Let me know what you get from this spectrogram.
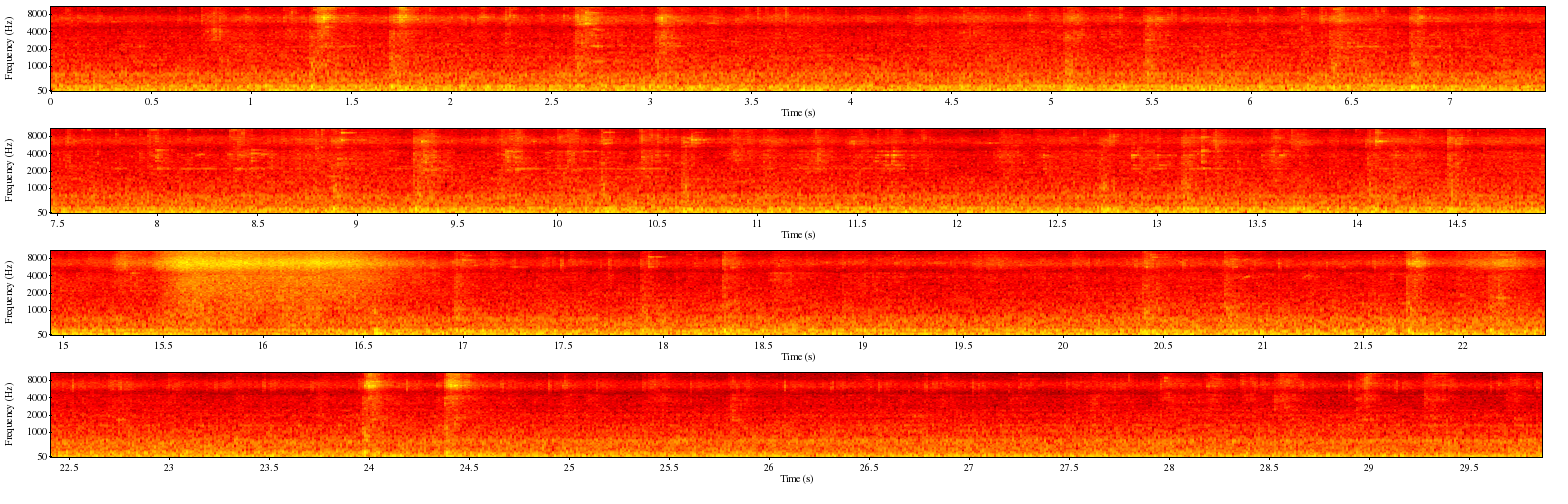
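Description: Container freight train's wagons rolling past: a steady low rumble with scattered sharp wheel clacks over rail joints. A loud high-pitched screech lasting about a second comes just past halfway.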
